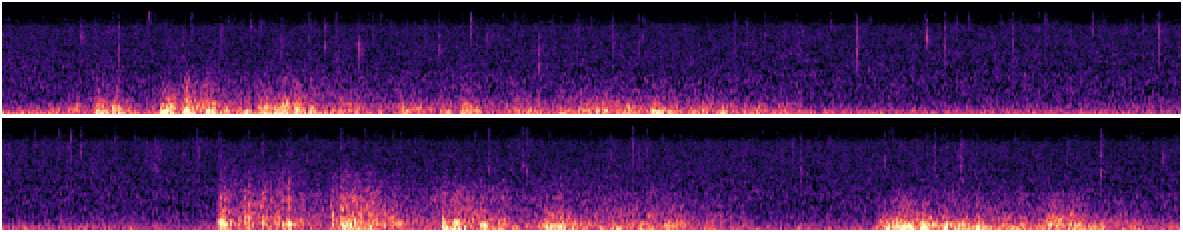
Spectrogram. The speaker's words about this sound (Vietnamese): Trời sụp tối rất nhanh, lại trút xuống cơn mưa hung bạo, như mang đến những con rồng tung quậy lồng lộn.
